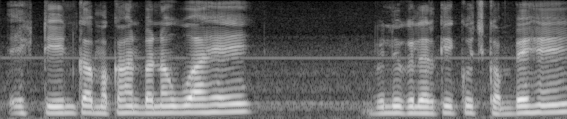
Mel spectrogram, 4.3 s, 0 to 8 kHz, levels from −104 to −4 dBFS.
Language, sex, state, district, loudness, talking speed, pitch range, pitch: Hindi, male, Andhra Pradesh, Anantapur, -23 LUFS, 185 wpm, 160-175 Hz, 165 Hz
